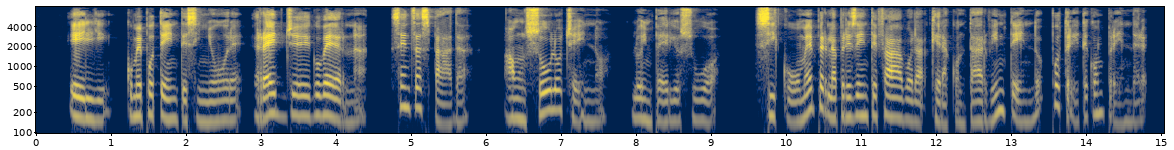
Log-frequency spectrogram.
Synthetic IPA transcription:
eʎːikomepot̪ɛnt̪esiɲːoːɾerɛd͡ʒːeːɡovɛrna̰ | sɛnt̪saspaːd̪a | aunsoːlot͡ʃɛnːo̰ | loimpɛːɾjosuːo | sikːoːmeperlapɾezɛnt̪efaːvola̰k̟erakːont̪arviːnt̪ɛnd̪opot̪ɾeːt̪ekompɾɛnd̪eɾḛ

